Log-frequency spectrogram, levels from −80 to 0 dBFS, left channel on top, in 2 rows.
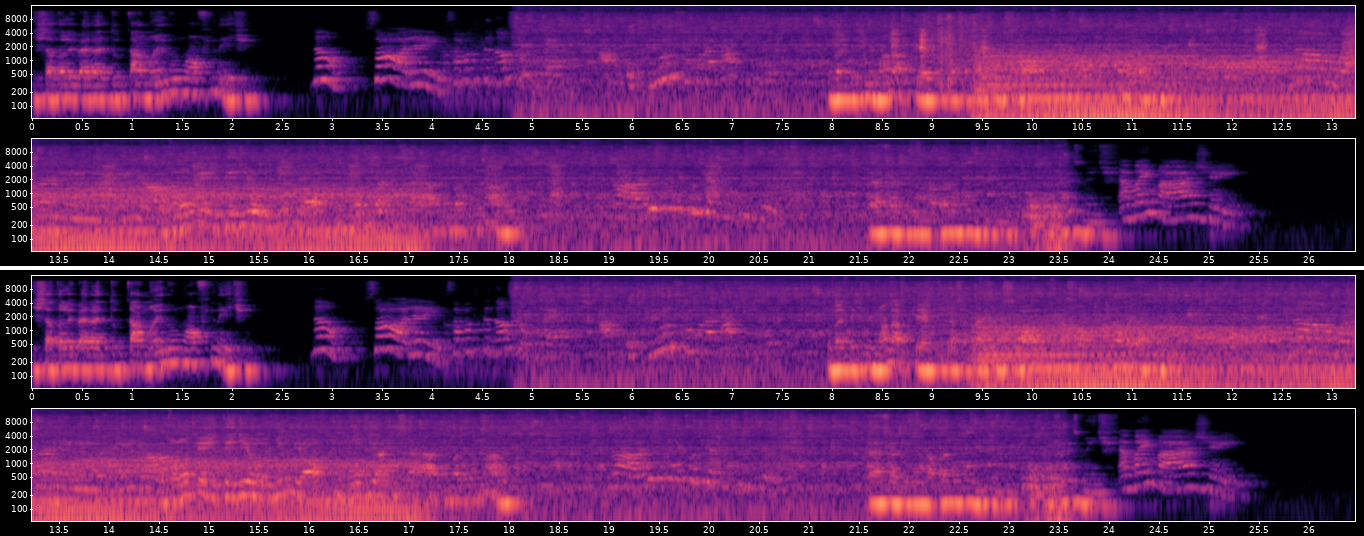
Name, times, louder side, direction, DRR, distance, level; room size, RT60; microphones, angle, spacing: voice 1, 0.0-2.2 8.0-11.5 14.5-18.1 21.5-23.1 23.3-24.1, right 2 dB, 75° right, 3 dB, 0.6 m, -29 dB
voice 2, 2.8-3.1 3.4-7.5 12.5-15.0 19.0-20.8 24.1-25.4, equal, 10° right, -2 dB, 0.5 m, -35 dB
sound 1, 4.0-21.7, left 7 dB, 50° left, 0.3 m, -42 dB
small-forest-stream-in-mountains-surround-sound-front, 4.8-23.6, right 1 dB, 60° right, 1.0 m, -35 dB
sound 2, 9.4-17.1, equal, 30° right, 0.9 m, -29 dB
3.7 x 2.6 x 2.5 m, 0.67 s
head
